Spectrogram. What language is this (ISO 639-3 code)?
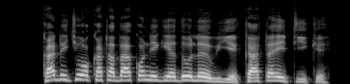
luo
